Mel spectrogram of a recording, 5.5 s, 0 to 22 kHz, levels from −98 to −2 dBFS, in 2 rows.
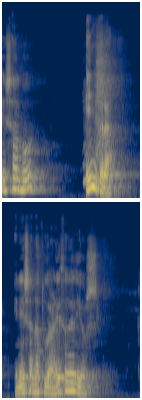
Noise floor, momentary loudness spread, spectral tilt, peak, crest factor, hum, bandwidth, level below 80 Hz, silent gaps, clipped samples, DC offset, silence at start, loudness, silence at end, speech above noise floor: -77 dBFS; 17 LU; -6.5 dB/octave; -10 dBFS; 20 dB; none; 15.5 kHz; -74 dBFS; none; under 0.1%; under 0.1%; 0 s; -28 LUFS; 0.85 s; 49 dB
